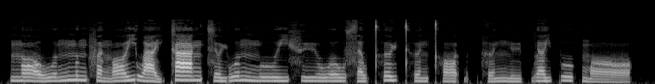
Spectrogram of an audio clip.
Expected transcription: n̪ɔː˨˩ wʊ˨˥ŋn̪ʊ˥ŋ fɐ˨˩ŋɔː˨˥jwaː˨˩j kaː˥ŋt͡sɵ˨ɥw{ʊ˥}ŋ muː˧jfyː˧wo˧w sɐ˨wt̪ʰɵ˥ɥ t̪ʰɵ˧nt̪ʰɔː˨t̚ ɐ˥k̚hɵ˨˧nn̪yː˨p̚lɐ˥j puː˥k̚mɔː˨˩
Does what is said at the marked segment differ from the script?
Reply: no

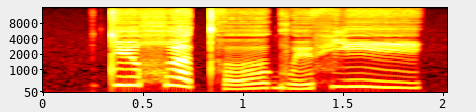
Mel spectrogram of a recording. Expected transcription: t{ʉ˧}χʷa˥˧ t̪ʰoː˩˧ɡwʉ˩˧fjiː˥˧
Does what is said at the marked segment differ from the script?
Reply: yes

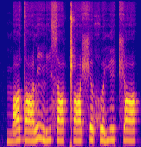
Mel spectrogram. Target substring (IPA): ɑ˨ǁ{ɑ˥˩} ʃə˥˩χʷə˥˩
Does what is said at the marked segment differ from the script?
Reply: yes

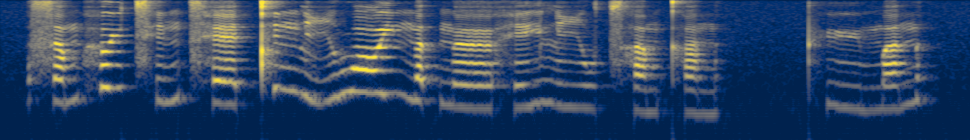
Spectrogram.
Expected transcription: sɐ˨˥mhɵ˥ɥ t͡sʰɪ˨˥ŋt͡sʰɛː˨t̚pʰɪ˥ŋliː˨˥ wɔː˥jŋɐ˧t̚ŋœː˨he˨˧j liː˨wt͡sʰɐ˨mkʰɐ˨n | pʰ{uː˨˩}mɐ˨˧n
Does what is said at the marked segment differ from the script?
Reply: yes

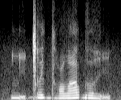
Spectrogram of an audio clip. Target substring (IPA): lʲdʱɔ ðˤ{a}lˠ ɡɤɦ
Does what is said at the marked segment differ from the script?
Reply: no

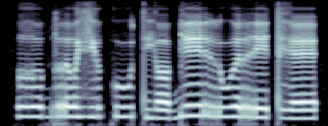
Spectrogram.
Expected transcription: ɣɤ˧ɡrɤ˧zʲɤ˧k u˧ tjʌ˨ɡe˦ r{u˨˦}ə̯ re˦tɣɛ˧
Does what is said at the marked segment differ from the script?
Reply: yes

